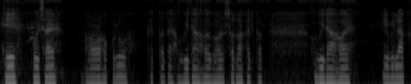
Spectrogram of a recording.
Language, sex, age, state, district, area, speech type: Assamese, male, 45-60, Assam, Charaideo, rural, spontaneous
